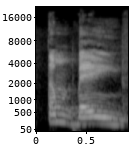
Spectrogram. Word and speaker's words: também: mas tem um resso a palavra que termina em em a gente vai pensar como e i também então eu já adiciono aqui mais um i e eu fico com cinco fonemas também tem seis letras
